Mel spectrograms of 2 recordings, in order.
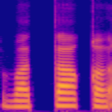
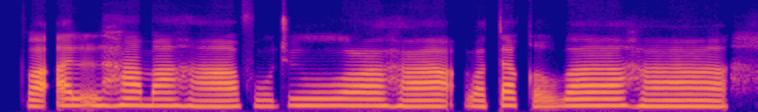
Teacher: ये हुरूफ़ क़लक़ला में से है क़ाफ़, इसलिए हम यहाँ पर क़लक़ला करते हुए पढ़ेंगे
